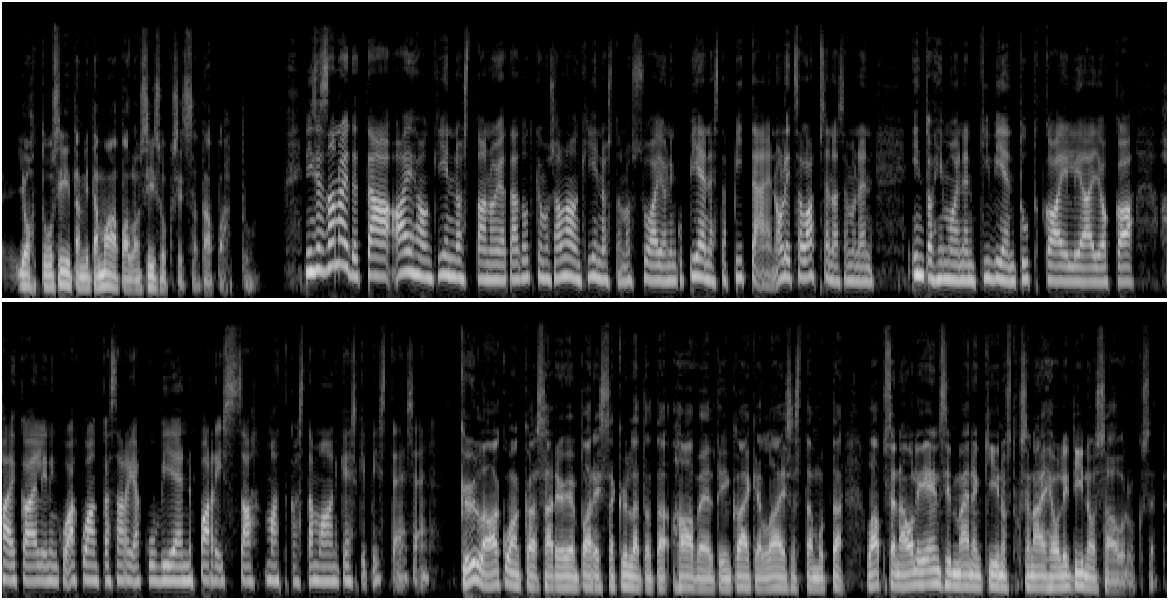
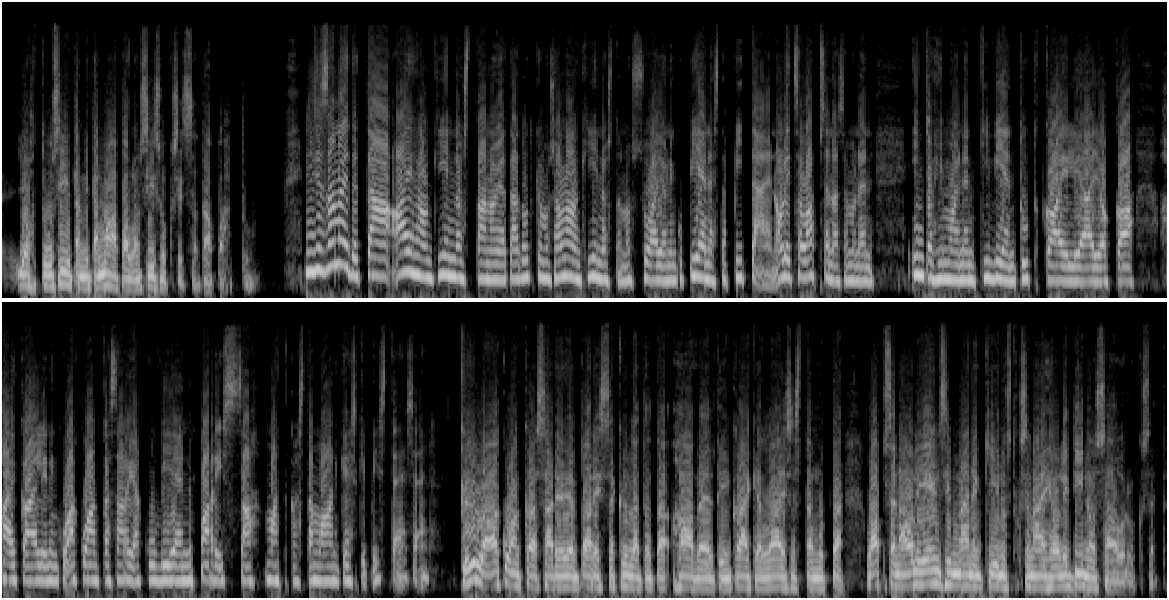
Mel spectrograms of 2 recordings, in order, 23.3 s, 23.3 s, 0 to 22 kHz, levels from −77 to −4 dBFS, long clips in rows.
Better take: first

